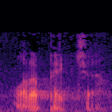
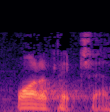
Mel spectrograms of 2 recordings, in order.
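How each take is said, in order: First: Hushed. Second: Said in the usual way. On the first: Real, not acted. Awed hush after the quote.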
